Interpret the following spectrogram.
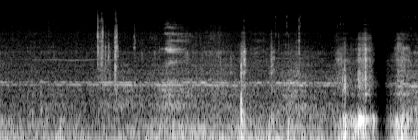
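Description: Wind rumbling on the microphone with water and boat noise, a faint steady hum under it and a few light clicks. The sound drops out briefly near the end.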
